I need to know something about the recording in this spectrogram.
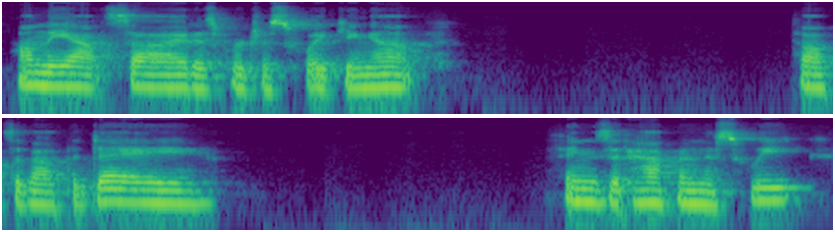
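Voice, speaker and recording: Meditation guide: soothing and unhurried, flat steady melody, medium pitch, leaves long pauses between gentle instructions.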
